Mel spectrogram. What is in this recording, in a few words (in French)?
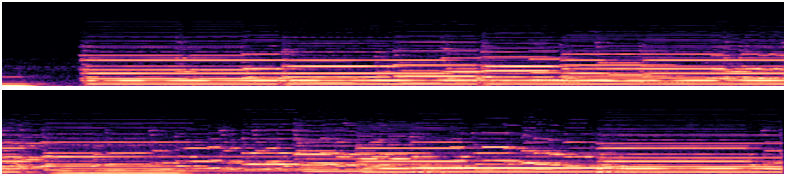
morceau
